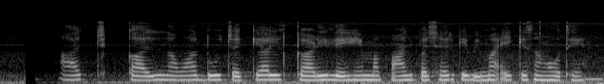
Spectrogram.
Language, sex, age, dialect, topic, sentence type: Chhattisgarhi, female, 25-30, Central, banking, statement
